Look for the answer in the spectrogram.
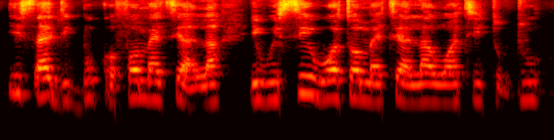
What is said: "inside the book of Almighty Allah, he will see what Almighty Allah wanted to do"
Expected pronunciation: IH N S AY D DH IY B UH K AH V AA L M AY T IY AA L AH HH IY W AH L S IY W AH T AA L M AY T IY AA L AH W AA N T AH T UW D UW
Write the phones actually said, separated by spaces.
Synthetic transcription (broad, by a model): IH S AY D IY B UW K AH F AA M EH T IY AA L AH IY W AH S IY W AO T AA M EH T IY AA L AH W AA T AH T UW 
